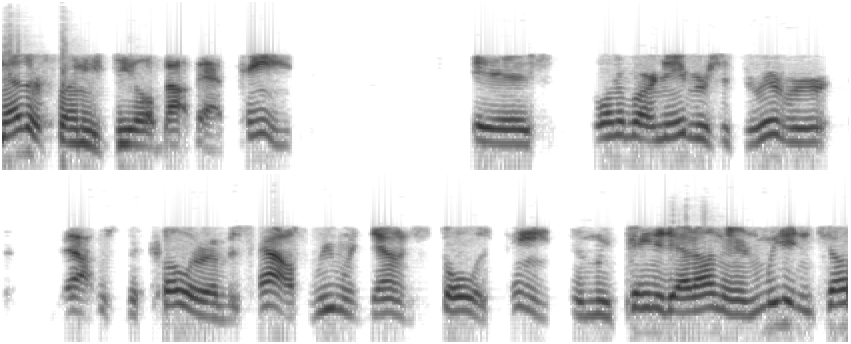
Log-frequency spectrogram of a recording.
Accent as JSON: {"language": "English", "town": "Inglewood", "region": "California", "country": "United States", "tie": "born or raised there", "said": "Yes, I grew up in Inglewood, and he grew up in Orange."}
